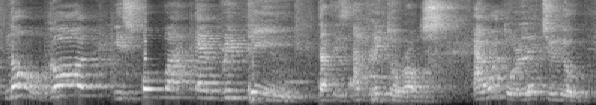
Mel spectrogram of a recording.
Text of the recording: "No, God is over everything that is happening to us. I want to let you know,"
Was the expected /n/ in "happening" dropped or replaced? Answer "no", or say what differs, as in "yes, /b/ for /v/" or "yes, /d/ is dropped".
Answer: yes, /l/ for /n/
